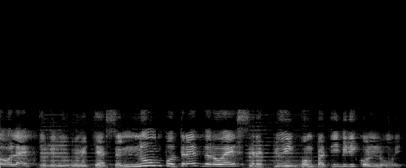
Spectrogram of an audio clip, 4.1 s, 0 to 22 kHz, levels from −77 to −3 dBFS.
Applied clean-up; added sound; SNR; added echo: neural separator model SepFormer DNS4.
